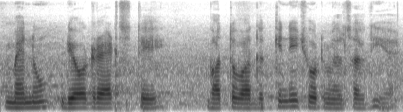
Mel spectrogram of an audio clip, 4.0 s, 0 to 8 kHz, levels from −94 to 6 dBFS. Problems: none marked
